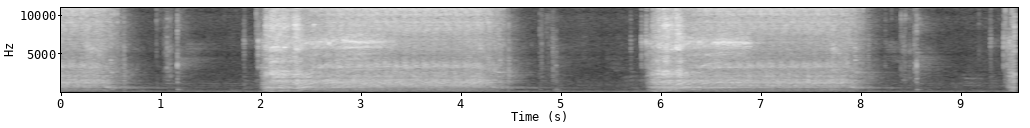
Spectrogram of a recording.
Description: My hub motor is making a weird squealing noise during acceleration, especially when I am moving around 15 mph.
